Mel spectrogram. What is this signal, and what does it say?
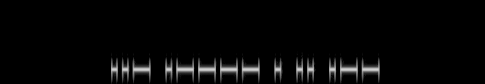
Morse code, heard as a keyed tone, about 22 wpm, 700 Hz. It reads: U1EIW
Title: Five Challenging Letter-Number Combinations 22wpm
